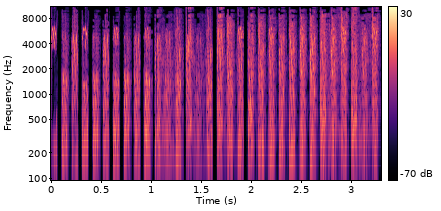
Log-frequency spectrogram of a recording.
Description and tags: Psy Trance Loop 145 Bpm 09
The loop is made in fl studio a long time ago
goa, psytrance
